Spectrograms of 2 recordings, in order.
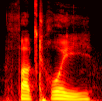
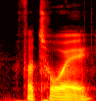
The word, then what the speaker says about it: Fauteuil: She pronounces it Annabelle Fauteuil. It's a really weird French pronunciation that I'm not used to. Fauteuil. – Fauteuil.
